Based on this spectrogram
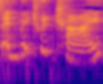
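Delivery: plain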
